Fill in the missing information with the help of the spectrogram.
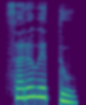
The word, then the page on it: ಸರವತ್ತು: saravattu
